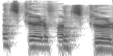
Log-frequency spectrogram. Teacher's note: the word in the present form is scare so it ends in an R sound which is a voiced consonant so we would have to use rule number two here scared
